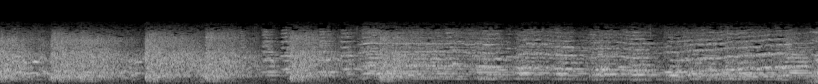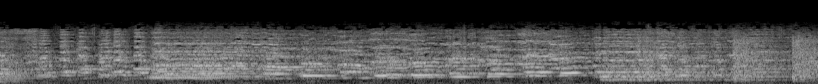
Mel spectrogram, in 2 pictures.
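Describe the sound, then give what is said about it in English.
Gunfire as a posse opens fire in a Western shootout: a few sharp bangs in the first seconds, mixed with loud shouting voices and other sustained sound. “Open fire!”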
